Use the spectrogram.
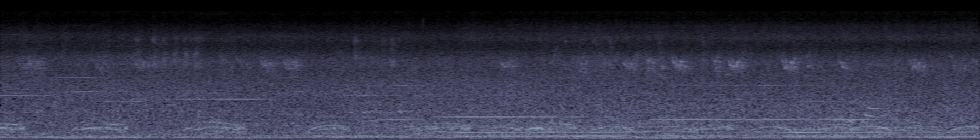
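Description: Doves coo from a hanging bird cage at a cafe in Nha Trang, a repeated soft rhythmic cooing over steady outdoor background noise, with faint chirps higher up.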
